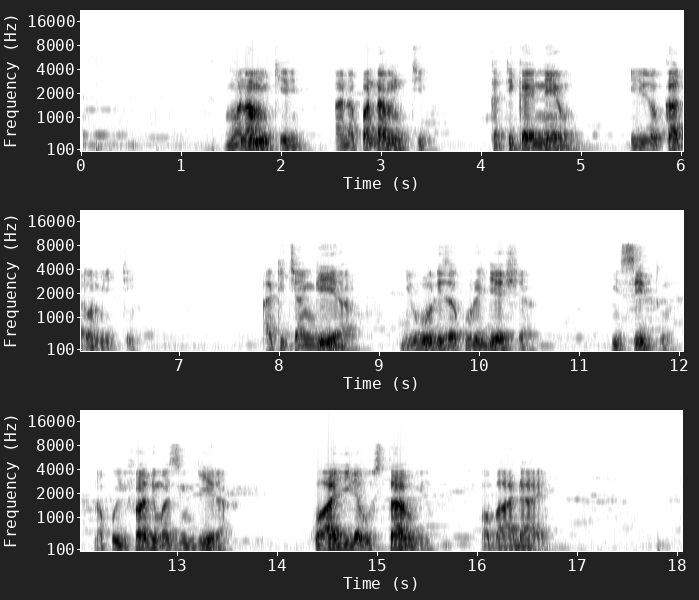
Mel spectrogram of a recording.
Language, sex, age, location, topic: Swahili, male, 25-35, Dar es Salaam, agriculture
